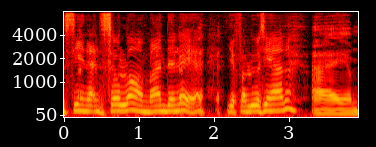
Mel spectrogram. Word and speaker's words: Mondaine: And Don, did you catch the accent on the last letter of his last name? Mondaine. Mondaine.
